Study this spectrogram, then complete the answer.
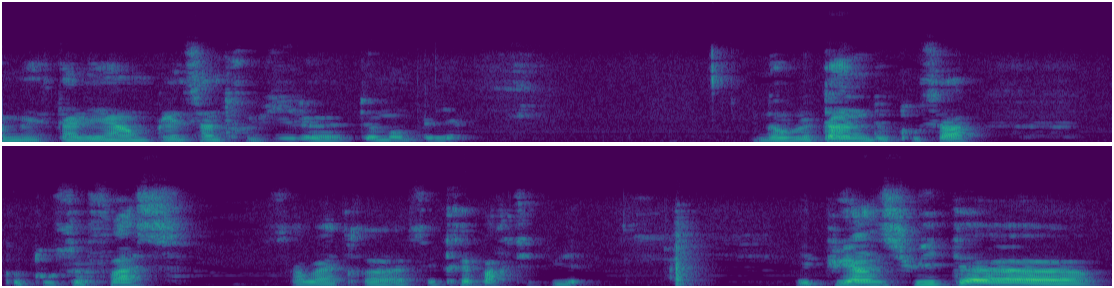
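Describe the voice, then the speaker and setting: Male vlogger, lowish voice, speaking with braces, hesitant confessional delivery, slightly muffled lo-fi sound. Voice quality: speech slightly impeded by dental braces. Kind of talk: personal vlog confession to camera.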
